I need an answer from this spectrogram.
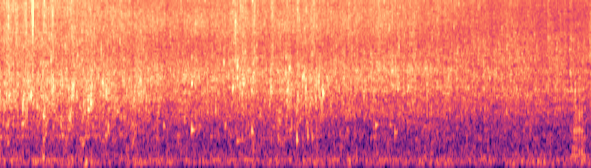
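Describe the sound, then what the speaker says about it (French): Water running and trickling while a divided water lily plant is rinsed, a faint, continuous splashing stream with small drips, steady throughout and with no talk. "Je vais le rincer une dernière fois."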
